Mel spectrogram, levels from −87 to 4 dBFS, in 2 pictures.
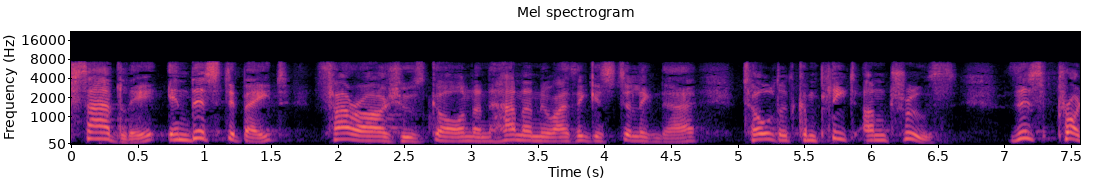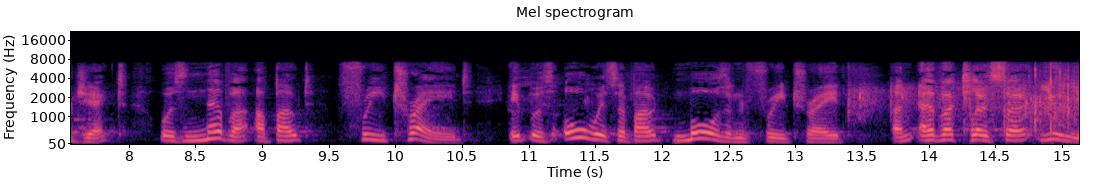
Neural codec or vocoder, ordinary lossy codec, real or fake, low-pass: none; none; real; 7.2 kHz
